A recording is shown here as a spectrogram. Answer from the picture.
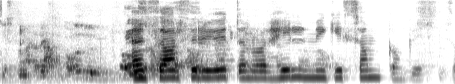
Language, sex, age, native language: Icelandic, male, 13, Icelandic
